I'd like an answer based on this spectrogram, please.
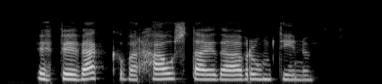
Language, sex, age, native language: Icelandic, female, 40-49, Icelandic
